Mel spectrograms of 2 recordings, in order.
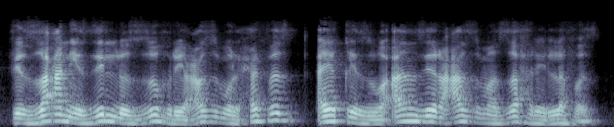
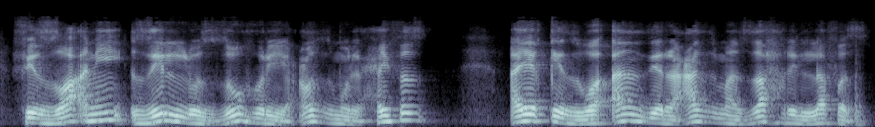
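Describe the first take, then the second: First: The verse is recited fast. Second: The verse is recited slowly.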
